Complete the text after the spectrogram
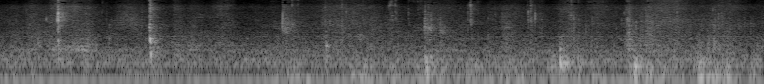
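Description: A young woman chews food with wet mouth noises close to a microphone.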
